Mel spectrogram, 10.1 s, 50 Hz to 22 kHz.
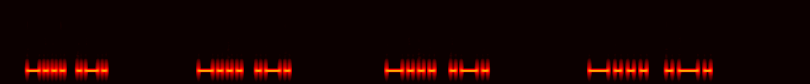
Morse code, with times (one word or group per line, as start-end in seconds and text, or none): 0.3-1.3 BR
2.5-3.6 BR
4.8-6.1 BR
7.4-8.1 B
8.3-8.9 R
